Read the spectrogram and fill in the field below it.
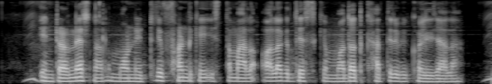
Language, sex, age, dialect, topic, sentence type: Bhojpuri, male, 25-30, Southern / Standard, banking, statement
